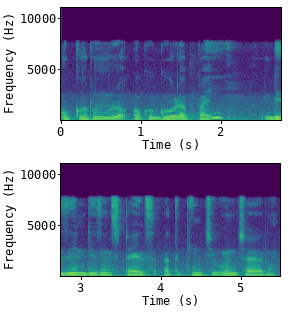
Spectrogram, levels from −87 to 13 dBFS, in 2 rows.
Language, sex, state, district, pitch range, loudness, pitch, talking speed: Telugu, male, Telangana, Mahabubabad, 135-160 Hz, -15 LUFS, 145 Hz, 120 wpm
